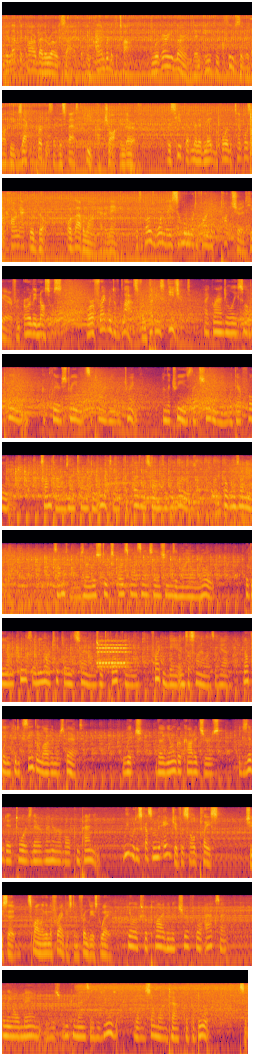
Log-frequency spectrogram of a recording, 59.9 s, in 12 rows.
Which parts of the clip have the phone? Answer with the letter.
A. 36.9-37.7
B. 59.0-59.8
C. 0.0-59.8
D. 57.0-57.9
A.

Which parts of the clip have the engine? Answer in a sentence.
The engine can be heard from 0.0 to 59.8 s.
